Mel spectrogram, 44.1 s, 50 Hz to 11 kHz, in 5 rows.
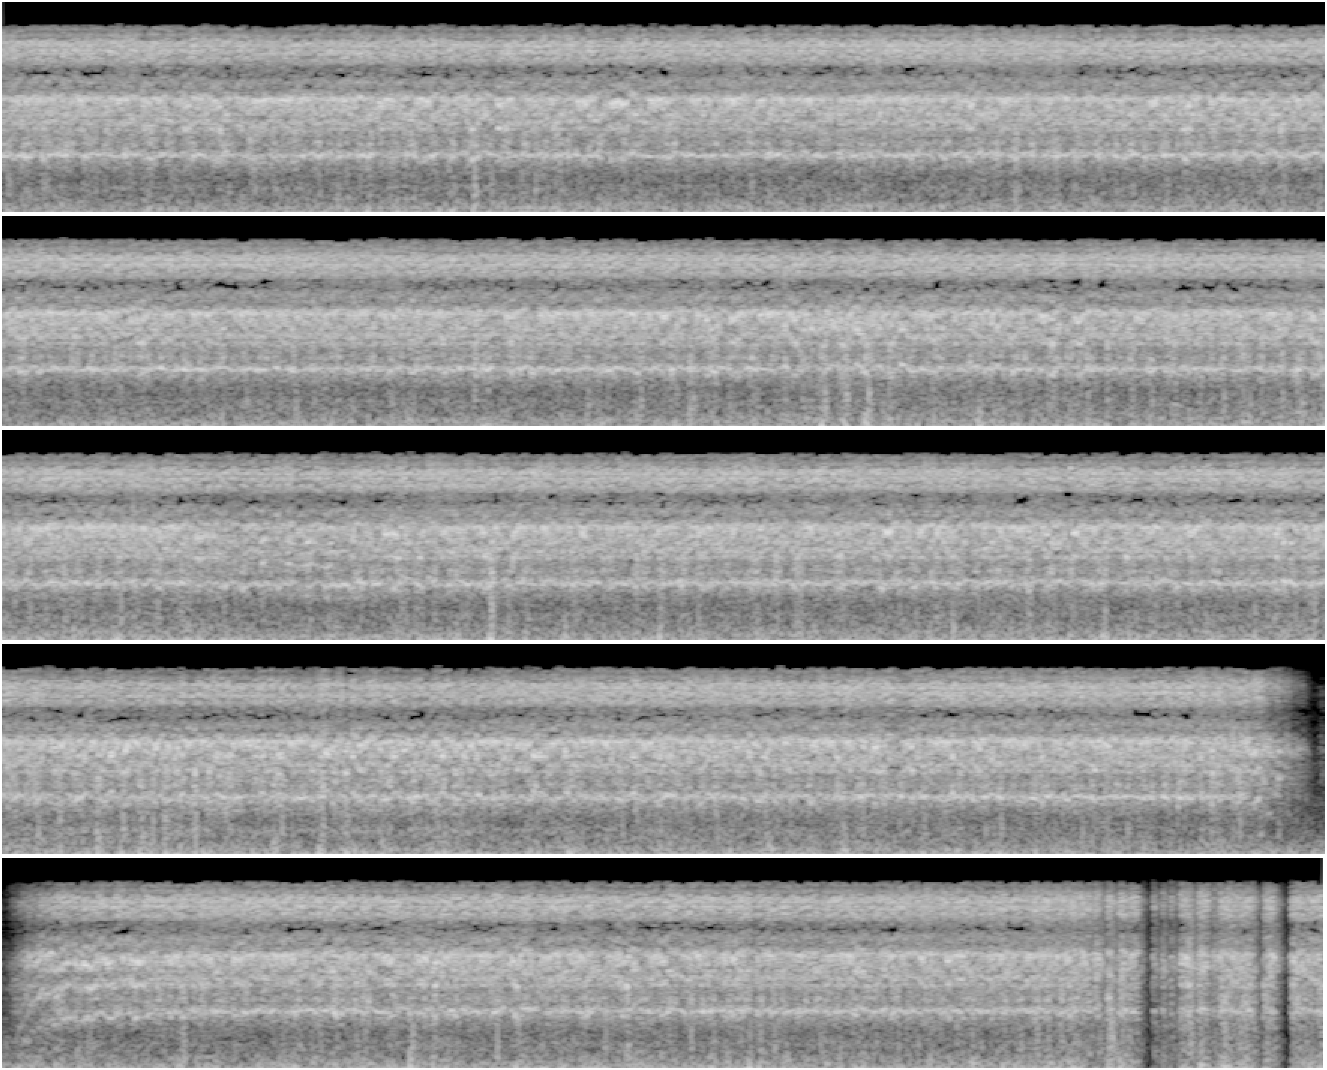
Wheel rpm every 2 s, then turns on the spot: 230, 230, 230, 230, 230, 240, 230, 230, 230, 230, 220, 230, 230, 220, 200, 230, 230, 160, 210, 230, 240, 230.
none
